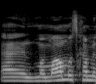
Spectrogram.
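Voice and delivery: ordinary talk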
